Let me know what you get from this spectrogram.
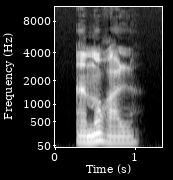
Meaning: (noun) morale, optimism; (adjective) 1. moral 2. incorporeal
- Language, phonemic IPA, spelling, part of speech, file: French, /mɔ.ʁal/, moral, noun / adjective, Fr-moral.ogg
